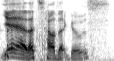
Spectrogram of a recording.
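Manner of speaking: ring announcer intro. Pretend. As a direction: hype up the player like a ring announcer.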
